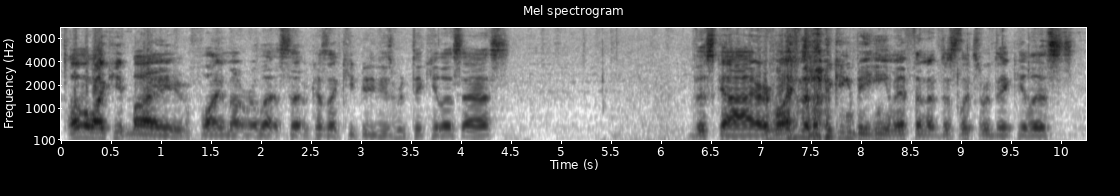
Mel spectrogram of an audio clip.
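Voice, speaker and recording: A man's voice: medium pitch, moderate pace, darkish tone. A man doing casual livestream gaming commentary, rambling and sweary with a self-deprecating manner. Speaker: game livestreamer.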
